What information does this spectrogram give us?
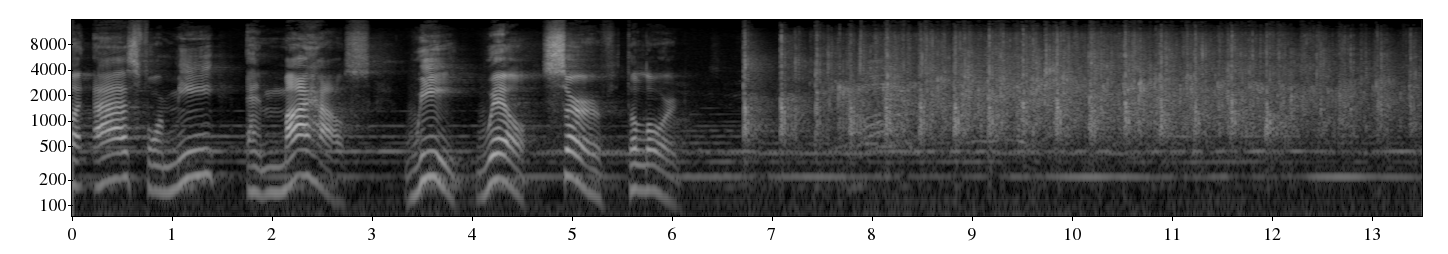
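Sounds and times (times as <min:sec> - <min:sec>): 
speech: 0:00.0 - 0:06.2
audience applause: 0:06.7 - 0:13.5.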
